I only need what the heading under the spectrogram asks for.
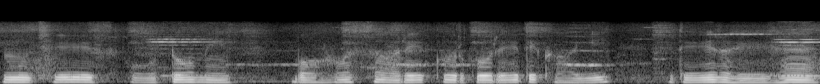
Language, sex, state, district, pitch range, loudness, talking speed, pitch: Hindi, male, Madhya Pradesh, Umaria, 100-110 Hz, -16 LUFS, 80 wpm, 105 Hz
